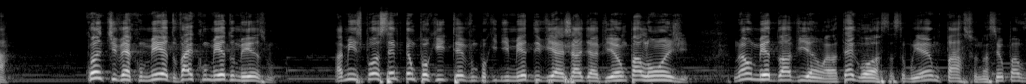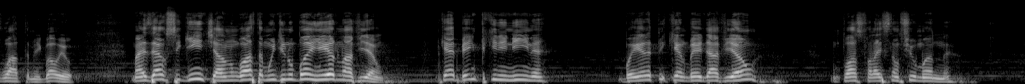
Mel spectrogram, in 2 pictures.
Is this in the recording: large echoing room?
yes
